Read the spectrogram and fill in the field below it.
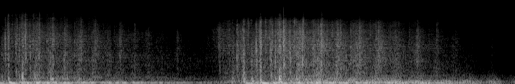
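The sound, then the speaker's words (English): Foley moth wings made with a sheet of toilet paper, for the trailer for Clarice: a dense, rapid papery fluttering over a heavy low rumble, dipping briefly midway before surging back louder and then tapering off. “Here are the moth wings in the trailer for Clarice.”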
